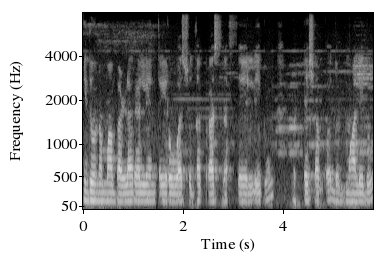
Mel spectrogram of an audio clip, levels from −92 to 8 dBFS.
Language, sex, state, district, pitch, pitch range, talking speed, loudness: Kannada, male, Karnataka, Bellary, 125 Hz, 120-130 Hz, 145 wpm, -18 LUFS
